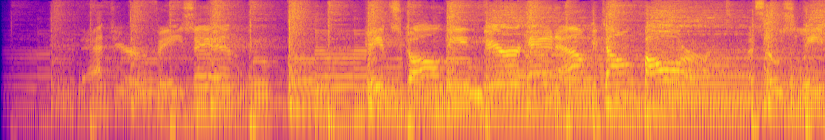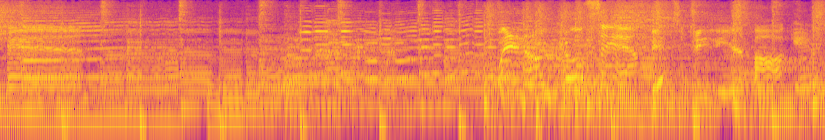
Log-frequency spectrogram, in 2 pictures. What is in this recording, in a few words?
American honky tonk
